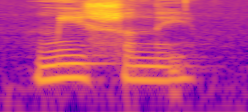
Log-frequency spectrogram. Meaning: mixed
- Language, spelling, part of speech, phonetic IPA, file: Ukrainian, мішаний, adjective, [ˈmʲiʃɐnei̯], Uk-мішаний.ogg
